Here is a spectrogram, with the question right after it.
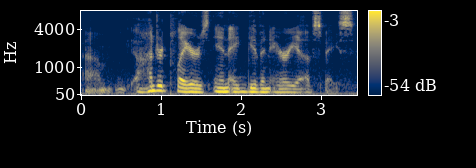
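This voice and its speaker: A man's voice: mid-range voice, measured pace, darkish tone. A man hosting a gaming podcast, explaining things in a casual, conversational way, with faint noise behind him. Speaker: podcast host.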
